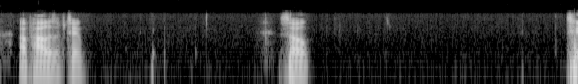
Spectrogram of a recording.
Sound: waits in silence

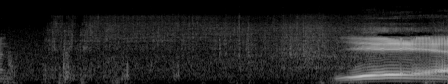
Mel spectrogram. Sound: water splashing

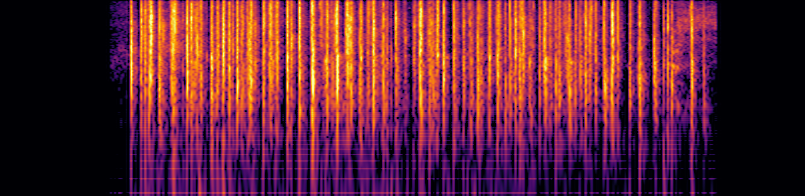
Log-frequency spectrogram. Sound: sound of clapping

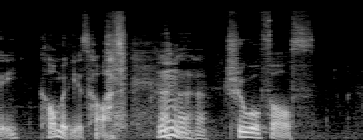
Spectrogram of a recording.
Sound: laughs

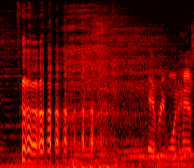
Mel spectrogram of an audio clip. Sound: laughs

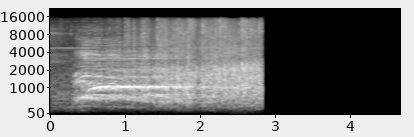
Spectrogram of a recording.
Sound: applause

